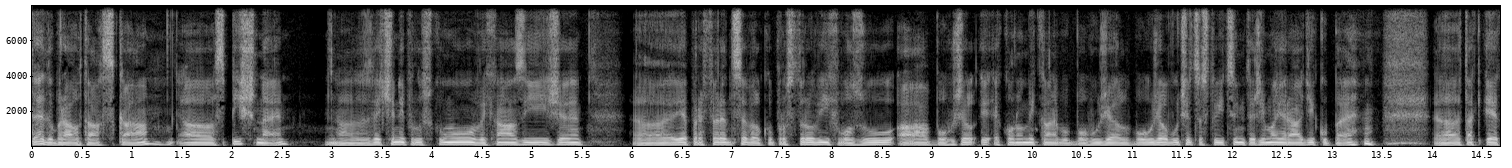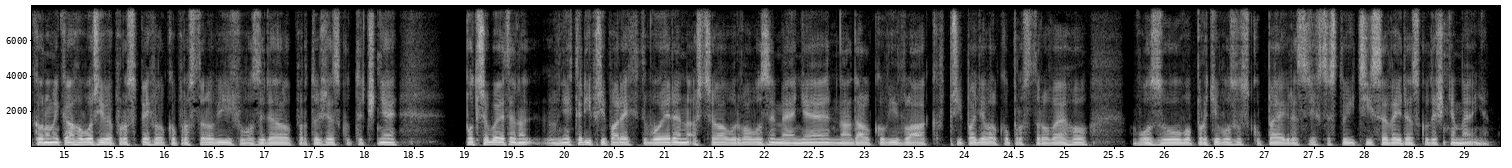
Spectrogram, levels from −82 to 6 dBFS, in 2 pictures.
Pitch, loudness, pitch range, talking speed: 100 Hz, -14 LUFS, 95-105 Hz, 140 wpm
